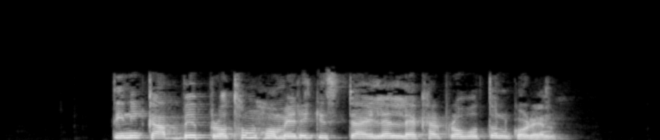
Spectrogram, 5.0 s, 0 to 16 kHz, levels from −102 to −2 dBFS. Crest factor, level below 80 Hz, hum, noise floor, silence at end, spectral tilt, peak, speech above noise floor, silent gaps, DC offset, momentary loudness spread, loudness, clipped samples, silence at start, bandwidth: 14 dB; -60 dBFS; none; under -90 dBFS; 0.8 s; -5 dB/octave; -2 dBFS; over 77 dB; none; under 0.1%; 5 LU; -14 LUFS; under 0.1%; 0.85 s; 8 kHz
